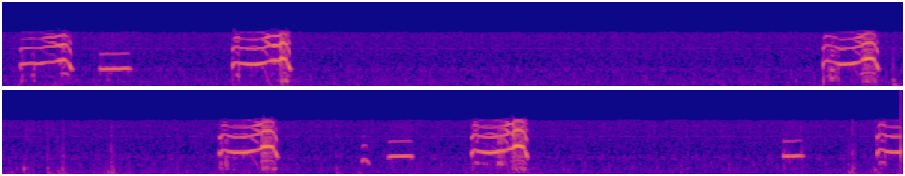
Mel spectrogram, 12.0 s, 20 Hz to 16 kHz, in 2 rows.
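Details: A tawny owl in Estonia on 10 April 2016, bringing prey. It gives harsh, rising-and-falling calls, one or two at a time, spaced a few seconds apart, with soft short notes between them.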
